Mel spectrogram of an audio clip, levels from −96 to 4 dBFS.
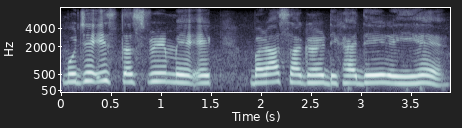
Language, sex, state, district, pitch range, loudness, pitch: Hindi, female, Arunachal Pradesh, Papum Pare, 230-255 Hz, -12 LUFS, 235 Hz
